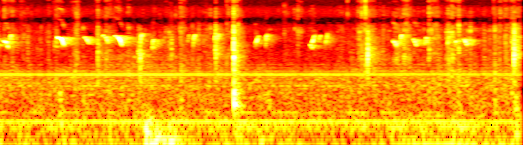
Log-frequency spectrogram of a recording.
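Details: Hmong chicken chicks giving brief high peeps in small bursts, mixed with sharp clicks and knocks, over a constant low hum.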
